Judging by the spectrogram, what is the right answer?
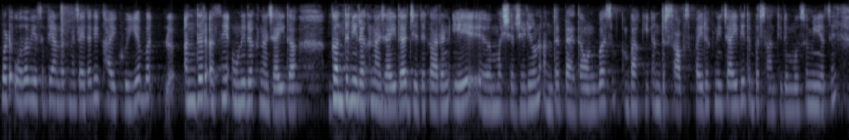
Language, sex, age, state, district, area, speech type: Dogri, female, 18-30, Jammu and Kashmir, Reasi, rural, spontaneous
